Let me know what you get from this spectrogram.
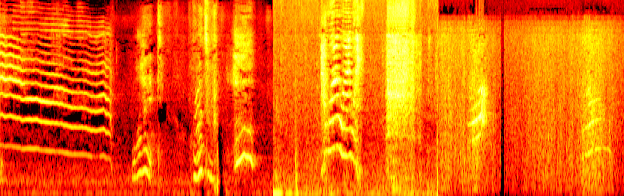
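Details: Domestic cat meowing: a long falling meow, then a string of short arched meows, with background noise, a change of room sound and a faint voice among later softer calls.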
